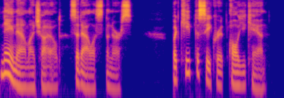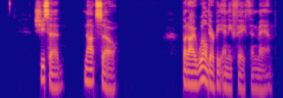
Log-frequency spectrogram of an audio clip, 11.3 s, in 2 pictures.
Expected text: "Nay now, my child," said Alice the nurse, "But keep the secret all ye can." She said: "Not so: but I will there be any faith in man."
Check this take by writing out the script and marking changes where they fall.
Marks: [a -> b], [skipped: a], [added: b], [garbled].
"Nay now, my child," said Alice the nurse, "But keep the secret all ye can." She said: "Not so: but I will there be any faith in man."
